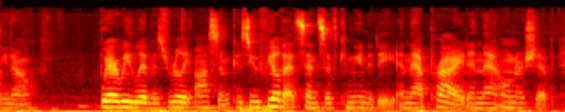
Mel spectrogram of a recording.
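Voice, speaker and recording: Very fast speech from a woman with an American accent, fairly even in intonation, over light background noise. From Finger Lakes, upstate New York (Rushville); New York. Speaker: chamber of commerce staff; podcast guest. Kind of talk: casual interview. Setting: studio. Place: studio.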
